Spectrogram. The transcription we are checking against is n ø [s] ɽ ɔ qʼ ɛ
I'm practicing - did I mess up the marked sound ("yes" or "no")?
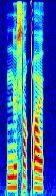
no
